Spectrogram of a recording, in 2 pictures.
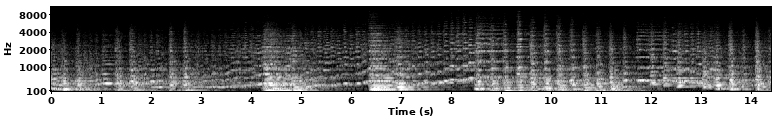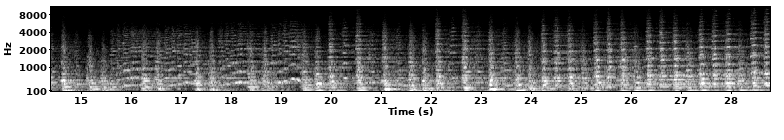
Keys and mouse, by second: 1.9 i, 2.5 click, 3.5-4.7 drag, 6.3 e, 6.8 click, 8.0-9.3 drag, 8.7 KP_1, 10.2 click, 11.0 ctrl+shift+click, 12.2 i, 12.8 click, 13.7-14.9 drag, 15.7 e, 16.2 click, 17.5-19.1 drag, 18.5 KP_1, 20.5 click, 21.0 shift+click, 21.8 i, 22.2 click, 23.1-24.1 drag, 24.9 e, 25.3 click, 26.3-28.3 drag, 27.5 KP_1.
